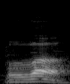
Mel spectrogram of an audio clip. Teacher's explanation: So the labiodental approximate is kind of like a V because you use your teeth, but it's also like a W because they never actually touch your bottom lip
